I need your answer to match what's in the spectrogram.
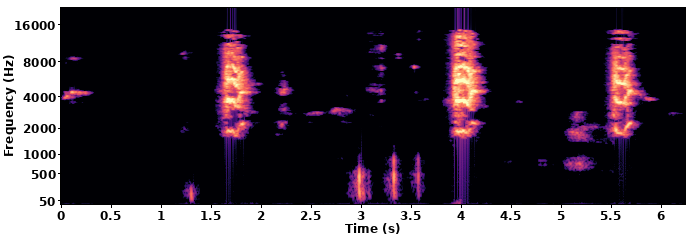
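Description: A female double-collared seedeater gives three short, harsh, buzzy calls about two seconds apart, with a few soft knocks between them.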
